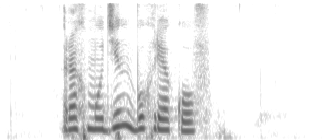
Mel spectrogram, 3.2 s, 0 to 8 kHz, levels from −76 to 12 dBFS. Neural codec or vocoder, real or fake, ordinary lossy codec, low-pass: vocoder, 22.05 kHz, 80 mel bands, Vocos; fake; MP3, 48 kbps; 7.2 kHz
